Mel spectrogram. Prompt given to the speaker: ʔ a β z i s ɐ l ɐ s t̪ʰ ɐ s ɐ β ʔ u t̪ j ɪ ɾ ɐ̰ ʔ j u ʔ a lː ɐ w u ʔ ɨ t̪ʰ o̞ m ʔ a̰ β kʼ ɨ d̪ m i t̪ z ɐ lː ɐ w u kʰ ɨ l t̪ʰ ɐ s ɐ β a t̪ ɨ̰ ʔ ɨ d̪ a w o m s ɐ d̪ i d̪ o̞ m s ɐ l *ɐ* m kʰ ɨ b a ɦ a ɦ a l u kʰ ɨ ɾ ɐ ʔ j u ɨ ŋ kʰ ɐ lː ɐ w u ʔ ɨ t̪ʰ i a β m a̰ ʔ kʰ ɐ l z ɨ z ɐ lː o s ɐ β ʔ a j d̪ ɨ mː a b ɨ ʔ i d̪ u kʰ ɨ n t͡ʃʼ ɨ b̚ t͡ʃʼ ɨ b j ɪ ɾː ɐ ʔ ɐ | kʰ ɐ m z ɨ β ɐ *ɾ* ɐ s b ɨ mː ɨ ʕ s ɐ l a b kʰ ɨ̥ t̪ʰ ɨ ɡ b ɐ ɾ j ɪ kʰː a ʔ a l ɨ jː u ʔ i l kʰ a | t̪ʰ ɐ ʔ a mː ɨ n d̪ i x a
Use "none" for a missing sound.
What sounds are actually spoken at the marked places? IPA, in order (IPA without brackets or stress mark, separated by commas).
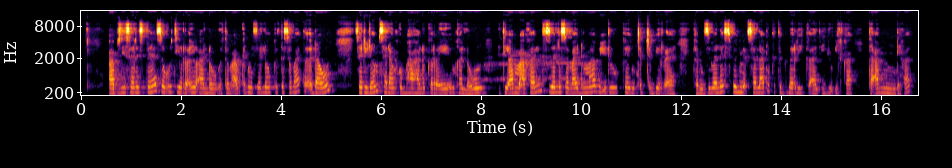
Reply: a, l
